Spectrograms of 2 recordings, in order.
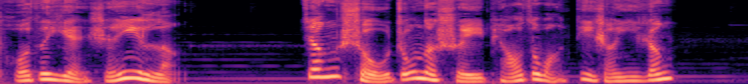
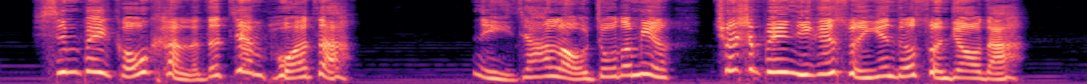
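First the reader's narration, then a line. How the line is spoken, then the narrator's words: Shouting abuse. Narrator (Chinese): 曾婆子叫骂道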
